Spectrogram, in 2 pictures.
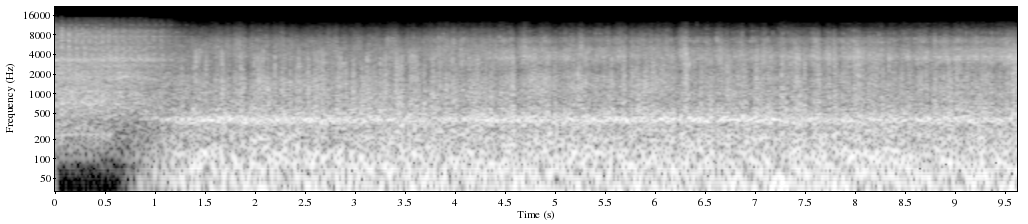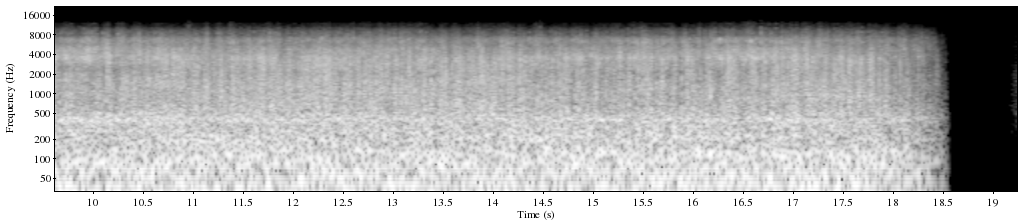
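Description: A motorcycle engine drones steadily as it rides along an open road.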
